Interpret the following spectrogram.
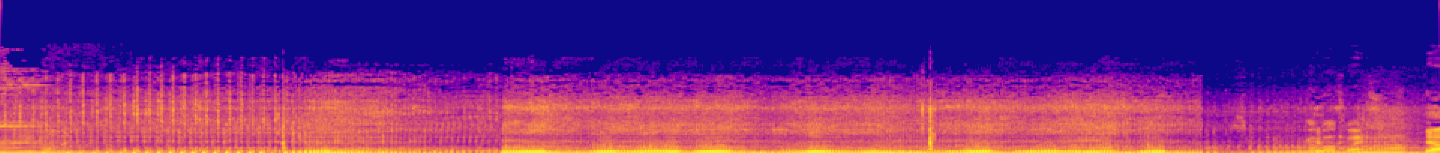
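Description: Vintage Honda dirt bike engine heard from the rider's seat: a rapid low putter for the first couple of seconds, then the engine running under throttle along the trail, swelling and dipping as the throttle is worked. It drops away about ten seconds in.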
